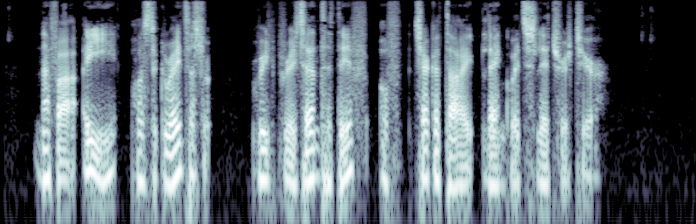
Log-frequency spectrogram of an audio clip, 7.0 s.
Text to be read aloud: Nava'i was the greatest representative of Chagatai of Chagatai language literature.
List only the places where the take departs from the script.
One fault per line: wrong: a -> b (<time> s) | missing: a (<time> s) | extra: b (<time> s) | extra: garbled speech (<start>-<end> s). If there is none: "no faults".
missing: of Chagatai (4.7 s)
